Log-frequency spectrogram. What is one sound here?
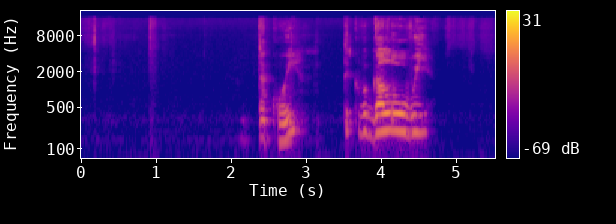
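A plastic sticker crinkles faintly as fingers handle it.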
